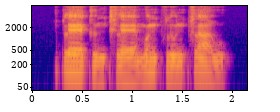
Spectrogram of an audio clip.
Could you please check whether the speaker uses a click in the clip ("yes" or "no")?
no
